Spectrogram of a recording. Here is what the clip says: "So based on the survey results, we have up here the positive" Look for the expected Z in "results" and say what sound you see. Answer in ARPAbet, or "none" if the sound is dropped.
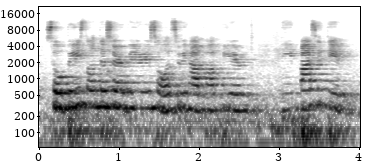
S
